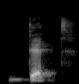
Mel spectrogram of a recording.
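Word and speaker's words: debt: main विषय क्या था डेट नॉट डेप्ट बट it's pronounced S डेट यानी उधार ये सारा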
